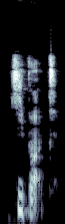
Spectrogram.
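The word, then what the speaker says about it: kippot: And also, a big thank you to Sarah, who I actually happen to know in person, uh, who corrected my pronunciation. I hope I'm pronouncing it better this time. Kipa and kipot for the plural.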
